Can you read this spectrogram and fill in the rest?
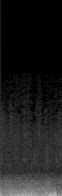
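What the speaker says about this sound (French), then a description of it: "Un petit peu de vent." A light, warm outdoor wind in Las Vegas roars steadily across the microphone for a brief moment, with no voices.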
